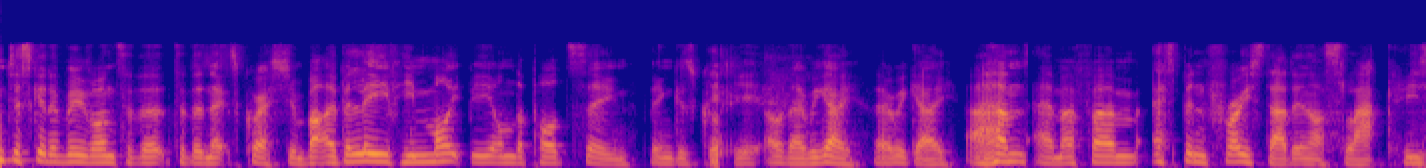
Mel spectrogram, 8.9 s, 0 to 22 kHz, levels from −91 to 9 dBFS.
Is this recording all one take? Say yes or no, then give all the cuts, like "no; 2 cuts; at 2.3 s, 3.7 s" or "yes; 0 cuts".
no; 2 cuts; at 4.5 s, 6.4 s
